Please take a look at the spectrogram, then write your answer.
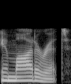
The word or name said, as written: immoderate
